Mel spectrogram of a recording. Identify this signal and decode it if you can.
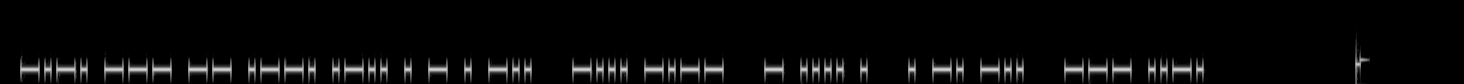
Morse code, heard as a keyed tone, about 20 wpm, 700 Hz. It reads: COMPLETED BY THE END OF
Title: Sets of 8 Words - 20wpm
